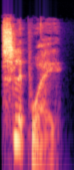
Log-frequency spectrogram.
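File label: "slipway", British English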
